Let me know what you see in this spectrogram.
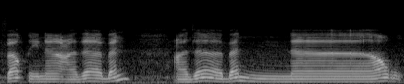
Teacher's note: ra tafkhim, iaitu bacaan ra yang tebal. Okay, sebab sebelum ra berbaris, sebelum ra adalah huruf mat, dan sebelum huruf mat berbaris di atas, maka bacaan ra tersebut kita baca dengan tebal.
